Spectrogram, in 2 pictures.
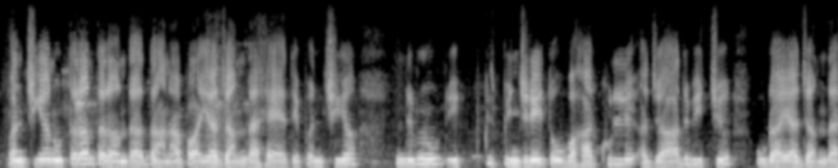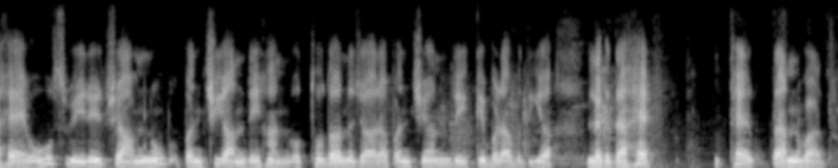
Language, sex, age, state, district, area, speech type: Punjabi, female, 60+, Punjab, Jalandhar, urban, spontaneous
